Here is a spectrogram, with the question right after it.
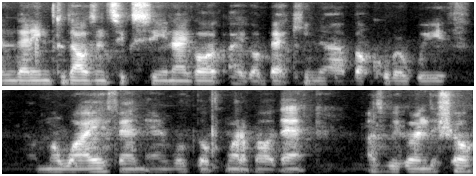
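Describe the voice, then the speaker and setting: A man with an Italian accent speaks at a fairly quick pace in a fairly low pitch. His tone is bright and sharp, and his intonation stays monotone and flat. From Italy, village southeast of Rome. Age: 20s. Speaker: marketing agency founder, former pizza chef. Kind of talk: interview. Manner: halting, many fillers.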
